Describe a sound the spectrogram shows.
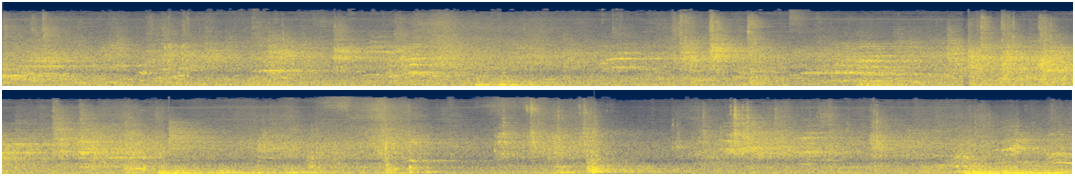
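Sounds echo around a large, hard indoor hall.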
